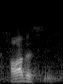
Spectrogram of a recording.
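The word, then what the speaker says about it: OHDSI: science and information informatics pronounced the Odyssey which is purposed to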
